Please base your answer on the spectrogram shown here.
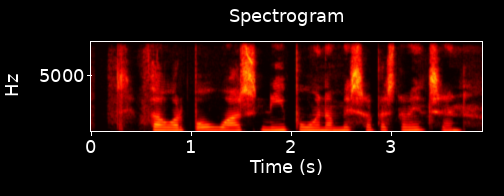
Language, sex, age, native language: Icelandic, female, 13, Icelandic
